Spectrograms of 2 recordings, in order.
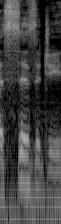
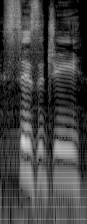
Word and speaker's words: Syzygy: ladies are pronounced the Sysygy Sisters. So Syzygy, kind of like scissors, kind of like a G, Syzygy, Syzygy Sisters.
